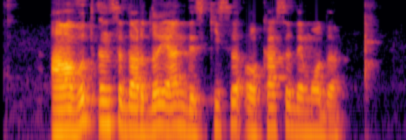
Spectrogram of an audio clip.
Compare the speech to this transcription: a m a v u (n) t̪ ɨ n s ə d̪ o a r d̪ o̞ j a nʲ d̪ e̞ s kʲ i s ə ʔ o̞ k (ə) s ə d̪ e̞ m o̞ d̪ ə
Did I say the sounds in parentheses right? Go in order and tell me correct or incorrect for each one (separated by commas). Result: incorrect, incorrect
